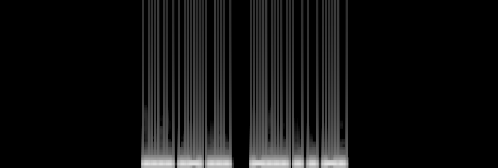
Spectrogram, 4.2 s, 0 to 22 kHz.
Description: Morse code, heard as a keyed tone, about 40 wpm, 700 Hz. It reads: HAS BEEN
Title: Sets of 2 Words 40wpm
